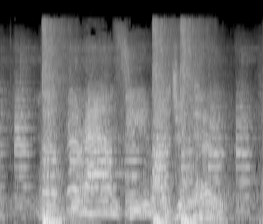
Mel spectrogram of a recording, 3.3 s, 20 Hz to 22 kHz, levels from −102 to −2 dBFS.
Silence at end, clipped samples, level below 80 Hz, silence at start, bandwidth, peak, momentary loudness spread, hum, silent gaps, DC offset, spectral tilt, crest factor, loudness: 0 s; under 0.1%; -30 dBFS; 0 s; 15.5 kHz; -2 dBFS; 10 LU; none; none; under 0.1%; -4.5 dB/octave; 18 dB; -19 LUFS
